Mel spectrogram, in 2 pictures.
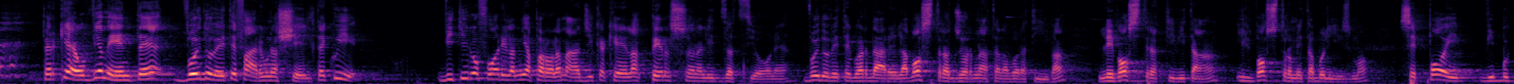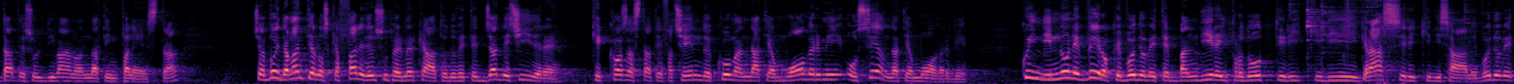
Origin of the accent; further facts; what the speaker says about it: Pesaro, Marche, Italy; Io poi sono di Pesaro, tendente alla Romagna, per cui dalle mie parti, insomma, ce n'è iosa.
